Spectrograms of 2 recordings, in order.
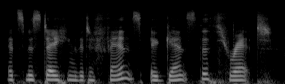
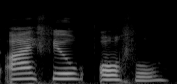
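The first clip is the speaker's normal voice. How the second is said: a mopey puffer fish, slow and a bit louder; moping puffer fish; 3 semitones higher, 4 dB louder, slower than usual. Acted. Puffer fish complaining to you, slow and glum. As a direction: drag it out like a sorry little fish.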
